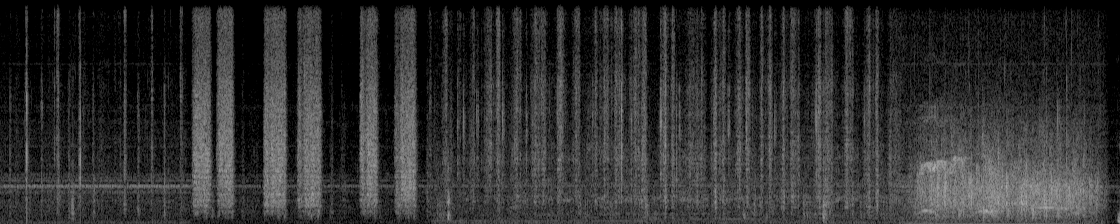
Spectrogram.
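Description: Kitchen scissors snipping through kale and collard stems and leaves: a run of short, crisp cuts, with the leaves rustling. Near the end comes a louder, steady rustle lasting a couple of seconds.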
